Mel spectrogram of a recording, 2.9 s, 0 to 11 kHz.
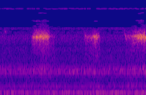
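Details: Owlets at a nest, recorded at 1:29 AM on August 9, 2011, as an adult drops off a tiny mouse that one owlet swallows; three short hissing screech bursts about a second apart over a steady low hum.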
